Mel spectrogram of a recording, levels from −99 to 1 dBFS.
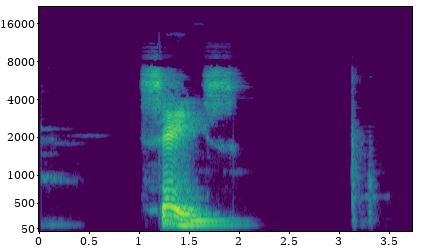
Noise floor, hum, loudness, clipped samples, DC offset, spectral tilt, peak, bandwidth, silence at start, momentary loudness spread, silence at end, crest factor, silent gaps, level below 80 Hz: under -90 dBFS; none; -18 LUFS; under 0.1%; under 0.1%; -4.5 dB/octave; -4 dBFS; 9.2 kHz; 1.05 s; 23 LU; 1.75 s; 20 dB; none; -66 dBFS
